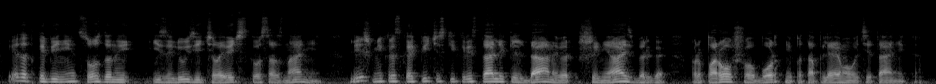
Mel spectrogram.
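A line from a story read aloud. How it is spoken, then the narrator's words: Even, level voice. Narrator (Russian): ровным голосом произнес собеседник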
